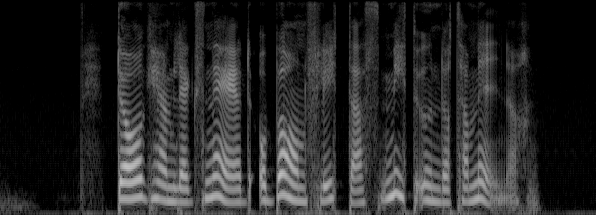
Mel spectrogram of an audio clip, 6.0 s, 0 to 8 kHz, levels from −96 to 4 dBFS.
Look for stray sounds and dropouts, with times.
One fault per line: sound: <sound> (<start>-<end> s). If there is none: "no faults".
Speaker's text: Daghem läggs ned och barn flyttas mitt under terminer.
no faults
